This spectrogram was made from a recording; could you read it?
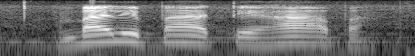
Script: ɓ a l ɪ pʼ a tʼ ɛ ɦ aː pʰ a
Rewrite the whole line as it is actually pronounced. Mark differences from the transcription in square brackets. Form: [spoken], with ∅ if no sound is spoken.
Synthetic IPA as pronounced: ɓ a l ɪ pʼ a tʼ ɛ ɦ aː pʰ a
